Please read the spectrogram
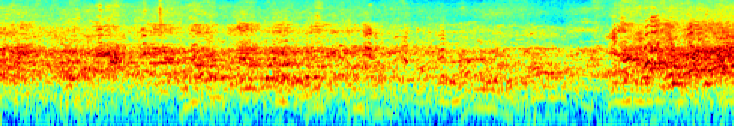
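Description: Studio audience laughing, with the laughter swelling again about four seconds in.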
